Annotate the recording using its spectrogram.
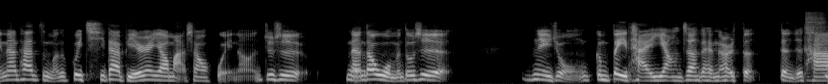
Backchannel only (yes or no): no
